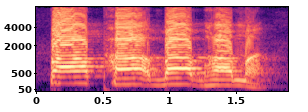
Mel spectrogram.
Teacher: आप जब प फ ब भ म पढ़ते हैं, प फ ब, आपका जो ओठ है ये चिपकेगा, नहीं तो आप नहीं बोल सकते। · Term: ओष्ठ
